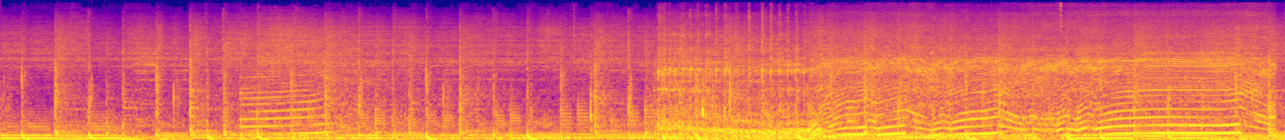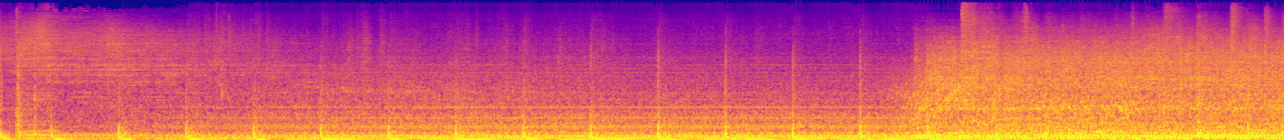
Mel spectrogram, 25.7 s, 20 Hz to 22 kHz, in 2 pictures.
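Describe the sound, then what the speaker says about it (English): A Först TT6 wood chipper runs with a loud, constant engine roar while its whining pitch repeatedly swoops and bogs as material feeds through, then surges back up near the end. "The chipper's been great today."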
